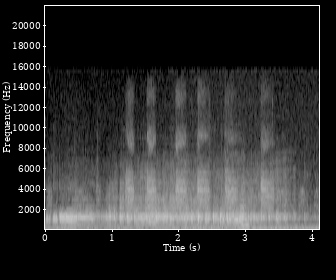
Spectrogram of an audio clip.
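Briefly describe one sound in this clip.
Many penguins call and squawk in a noisy colony.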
